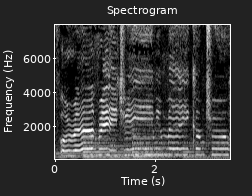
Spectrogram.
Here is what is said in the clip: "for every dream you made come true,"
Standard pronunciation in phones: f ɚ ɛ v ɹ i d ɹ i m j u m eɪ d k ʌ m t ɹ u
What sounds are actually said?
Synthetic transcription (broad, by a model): f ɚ ɛ v ɹ i d ɹ i m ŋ m eɪ k ʌ m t ɹ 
